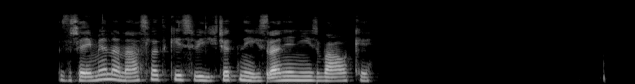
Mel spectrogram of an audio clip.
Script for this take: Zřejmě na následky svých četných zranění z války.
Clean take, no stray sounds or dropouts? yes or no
yes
